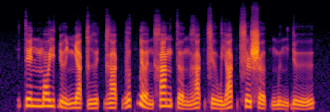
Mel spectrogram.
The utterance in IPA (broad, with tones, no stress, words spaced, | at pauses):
t̪e˧nmɔ˧j ɗɨ˨˩˨ɲa˨˩k̚ɣɨ˨˩t̚ ɣa˨˩k̚ və˦˥k̚ləː˨˩˨nxa˧ŋ t̪əː˨˩˨ŋɣa˦˥k̚ sɨ˨˩wja˦˥k̚ sɨ˧˥ʂəː˨˩k̚mɨ˨˩˨ŋ ɗɨ˨˩˦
